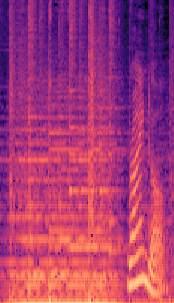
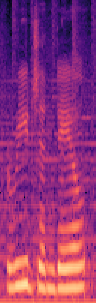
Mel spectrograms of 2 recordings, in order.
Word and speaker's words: Rijndael: against brute force attacks the correct pronunciation is rhine doll not regen dale or reindeer schema a schema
